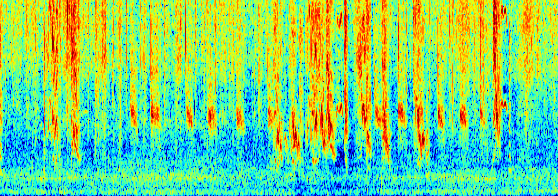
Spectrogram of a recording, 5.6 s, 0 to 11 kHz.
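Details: Sparrows at a Tenmangu shrine on the afternoon of 10 December 2021: scattered short, sharp high chirps from several birds, irregular and overlapping, over a steady low rumble of background noise.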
